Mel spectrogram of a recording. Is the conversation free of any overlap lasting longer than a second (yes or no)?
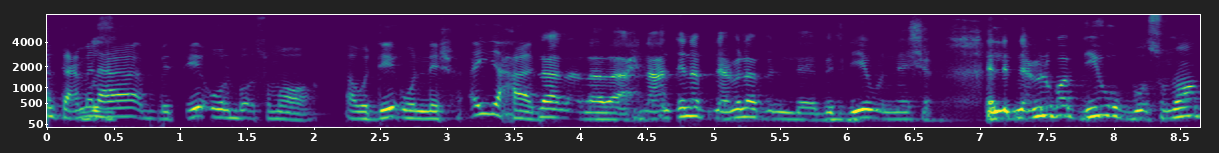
yes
